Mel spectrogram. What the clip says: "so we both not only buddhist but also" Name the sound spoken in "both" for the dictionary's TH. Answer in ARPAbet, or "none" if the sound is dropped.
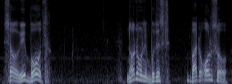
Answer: T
